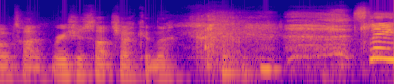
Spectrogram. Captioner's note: Ryan and Abi laugh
